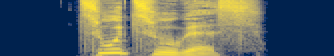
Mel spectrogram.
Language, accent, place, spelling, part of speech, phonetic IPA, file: German, Germany, Berlin, Zuzuges, noun, [ˈt͡suːt͡suːɡəs], De-Zuzuges.ogg
- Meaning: genitive singular of Zuzug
